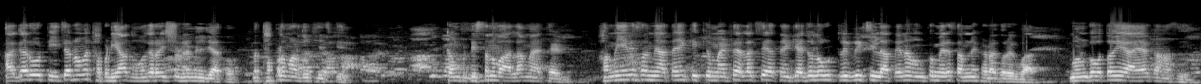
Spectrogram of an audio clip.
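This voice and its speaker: A man's voice: high voice, fast. A young man teaching math to a class, talking bluntly and scolding, then telling stories from his own student days. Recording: dull lo-fi sound, classroom chatter behind.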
